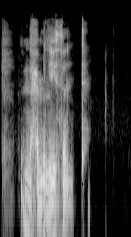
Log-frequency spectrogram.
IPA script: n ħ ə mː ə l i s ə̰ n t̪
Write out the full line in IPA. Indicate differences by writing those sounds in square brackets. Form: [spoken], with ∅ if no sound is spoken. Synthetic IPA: n ħ ə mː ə l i [θ] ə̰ n t̪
